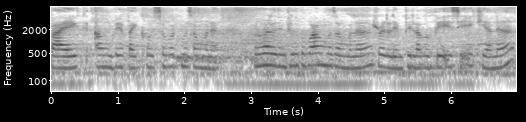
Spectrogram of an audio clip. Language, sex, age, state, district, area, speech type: Bodo, female, 18-30, Assam, Chirang, rural, spontaneous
